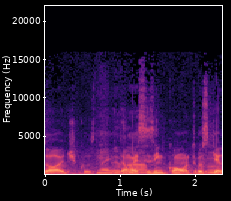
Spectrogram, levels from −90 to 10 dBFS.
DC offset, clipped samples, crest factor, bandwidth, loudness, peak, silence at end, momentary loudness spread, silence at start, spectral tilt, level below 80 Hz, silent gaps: under 0.1%; under 0.1%; 16 dB; 15 kHz; -17 LUFS; 0 dBFS; 0 s; 8 LU; 0 s; -6 dB/octave; -42 dBFS; none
